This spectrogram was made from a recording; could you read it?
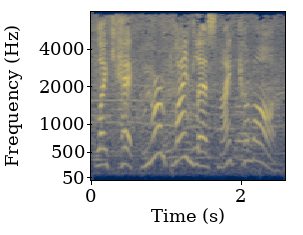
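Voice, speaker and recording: A woman playing a bold, defiant thirteen-year-old small-town boy in a radio drama, brash and excitable. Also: high-pitched, normal speed, noisy background. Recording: dull lo-fi audio with music.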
